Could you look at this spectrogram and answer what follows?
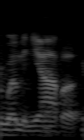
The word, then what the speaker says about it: Wembanyama: No, dude, I even I think it's Wanyama. Wanyama. – Yeah, Victor Wembanyama. Victor Wembanyama.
